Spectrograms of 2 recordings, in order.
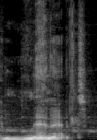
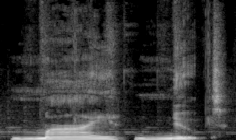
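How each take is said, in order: First: It sounds like the time word minute. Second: It does not sound like the time word. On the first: It is the unit of time. The speaker calls it wrong. "It doesn't sound like minute" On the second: It means very small. The speaker calls it right. "The pronunciation is actually minute"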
